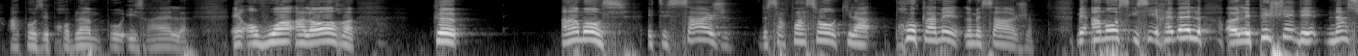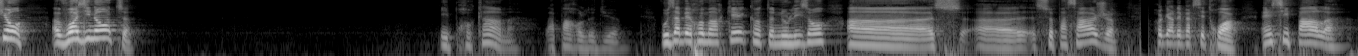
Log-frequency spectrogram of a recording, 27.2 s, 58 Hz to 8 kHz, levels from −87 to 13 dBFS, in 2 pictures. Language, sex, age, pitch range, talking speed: French, male, 40-59, 160-230 Hz, 115 wpm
